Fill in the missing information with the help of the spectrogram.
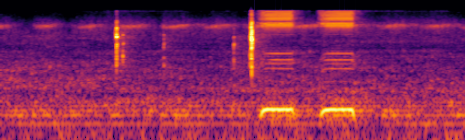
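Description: A Kangertech Top Box Mini vape mod being handled: a few light clicks as its magnetic battery door comes off and goes back on over the battery, then two short steady tones about half a second apart, the loudest sounds here.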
